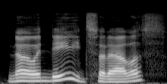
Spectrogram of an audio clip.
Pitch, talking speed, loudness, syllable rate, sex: 165 Hz, 145 wpm, -15 LUFS, 4.6 syllables/s, male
